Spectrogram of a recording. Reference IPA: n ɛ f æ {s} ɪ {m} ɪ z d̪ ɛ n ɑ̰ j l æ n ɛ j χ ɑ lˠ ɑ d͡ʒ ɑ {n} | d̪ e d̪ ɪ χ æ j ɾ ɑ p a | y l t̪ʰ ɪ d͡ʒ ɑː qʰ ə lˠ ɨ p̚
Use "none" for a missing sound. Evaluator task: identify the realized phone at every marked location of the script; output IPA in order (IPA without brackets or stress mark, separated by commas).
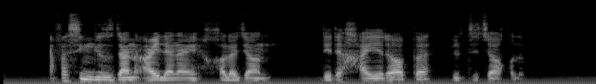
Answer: s, ŋ, n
